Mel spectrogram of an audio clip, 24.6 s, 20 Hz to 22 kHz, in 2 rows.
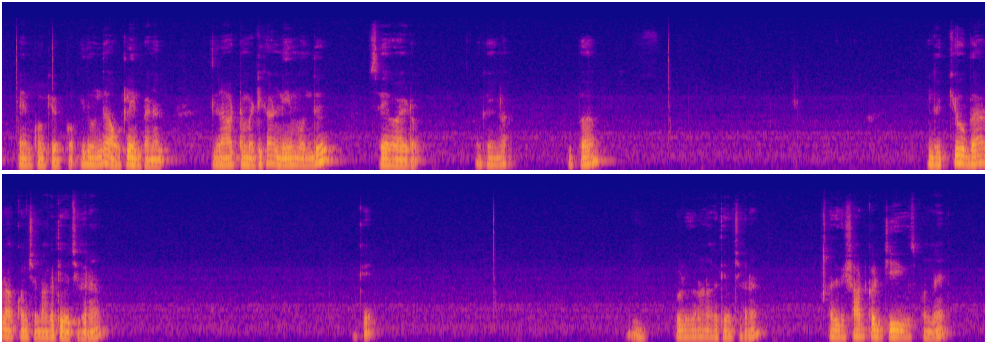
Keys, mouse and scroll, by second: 0.4 click, 0.8 click, 2.9-3.2 scroll down 1, 3.2-5.4 middle drag, 5.4-5.7 scroll down 1, 5.7-6.9 middle drag, 6.9-7.3 scroll up 2, 7.3 scroll down 1, 7.6-8.5 middle drag, 8.5 click, 10.8 KP_7, 13.9 g, 21.4-23.0 middle drag, 23.0-23.7 scroll up 2, 23.7-24.1 scroll down 3, 24.3 shift+middle click.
